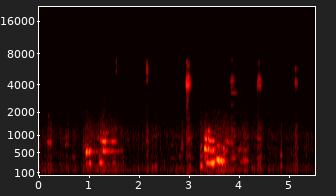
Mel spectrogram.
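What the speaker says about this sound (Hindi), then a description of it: "देखो मैं कहीं पे भी क्लिक कर रहा हूँ" A computer mouse clicks sharply several times in an irregular pattern, close and crisp, between bursts of someone speaking in Hindi during a spreadsheet lesson.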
